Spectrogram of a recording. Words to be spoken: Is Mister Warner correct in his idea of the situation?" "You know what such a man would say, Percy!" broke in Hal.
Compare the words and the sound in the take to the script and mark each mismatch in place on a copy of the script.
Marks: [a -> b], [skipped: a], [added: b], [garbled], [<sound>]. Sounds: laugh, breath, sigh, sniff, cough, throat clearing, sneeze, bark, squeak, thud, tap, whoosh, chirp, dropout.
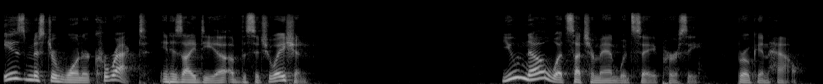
Is Mister Warner correct in his idea of the situation?" "You know what such a man would say, Percy!" broke in Hal.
